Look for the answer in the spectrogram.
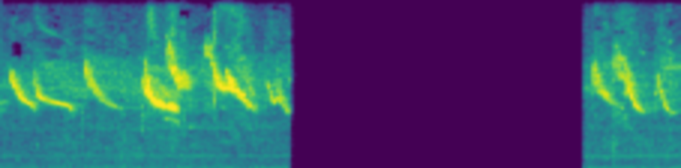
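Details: Loud white-eye call meant to lure birds into traps and excite other white-eyes: a quick string of high, down-slurred chirps, a two-second silent break, then the chirping resumes.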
